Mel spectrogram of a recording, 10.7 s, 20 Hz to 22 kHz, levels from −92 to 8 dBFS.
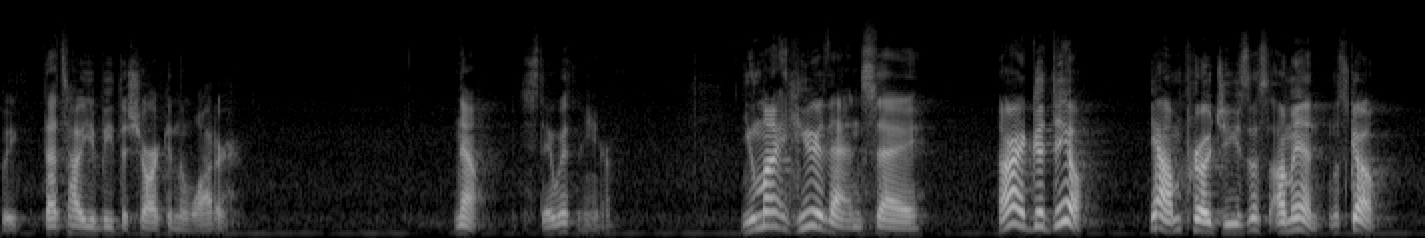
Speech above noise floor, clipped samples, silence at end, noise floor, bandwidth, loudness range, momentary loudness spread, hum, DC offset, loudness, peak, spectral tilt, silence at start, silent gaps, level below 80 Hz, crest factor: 42 dB; under 0.1%; 0.35 s; -72 dBFS; 12 kHz; 13 LU; 15 LU; none; under 0.1%; -30 LUFS; -10 dBFS; -3.5 dB/octave; 0 s; none; under -90 dBFS; 22 dB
